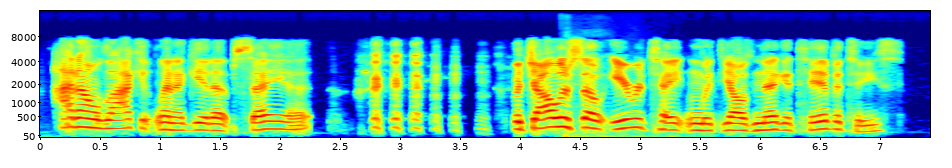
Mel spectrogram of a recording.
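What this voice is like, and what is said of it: Preacher voice from Young Sheldon. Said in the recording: “You sound like the preacher on Young Shelton.”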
